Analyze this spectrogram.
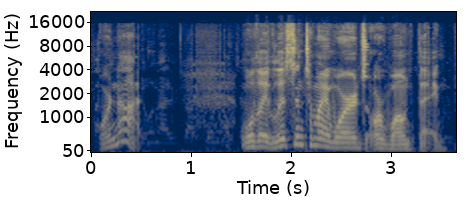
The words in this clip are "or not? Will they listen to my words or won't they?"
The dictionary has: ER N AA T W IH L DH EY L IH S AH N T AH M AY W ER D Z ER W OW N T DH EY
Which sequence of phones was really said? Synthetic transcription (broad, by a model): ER N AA T W IH L DH EY L IH S AH N T AH M AY W ER D Z ER W OW N T DH EY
